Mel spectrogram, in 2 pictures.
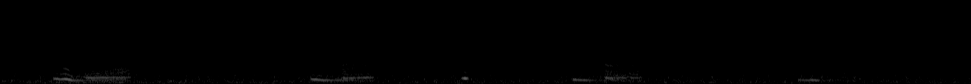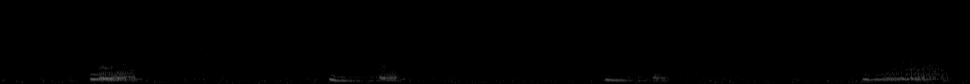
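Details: Pet sleeping on a thermal blanket and snoring loudly again; soft, regular snores in a quiet room, about one every 2.5 seconds, roughly 24 a minute: snoring.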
